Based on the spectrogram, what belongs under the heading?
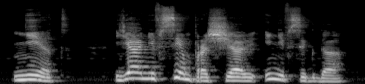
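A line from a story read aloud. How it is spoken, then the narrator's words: Calm. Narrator (Russian): спокойно сказал он, будто не замечая моего смущения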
